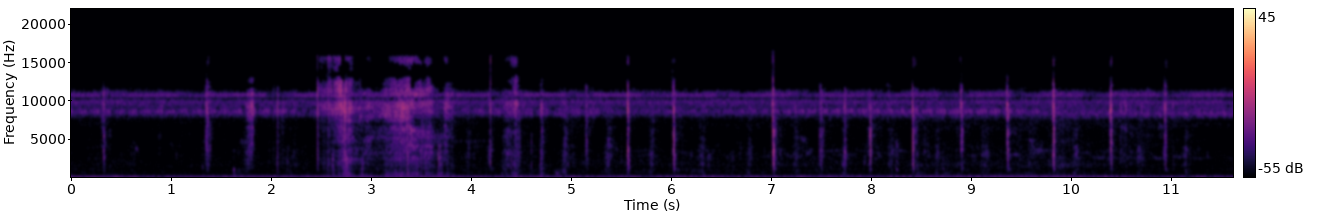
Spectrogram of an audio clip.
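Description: Close-miked chewing with wet mouth clicks and lip smacks, a louder stretch of chewing about three seconds in, over a steady low rumble.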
